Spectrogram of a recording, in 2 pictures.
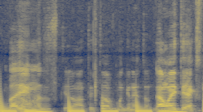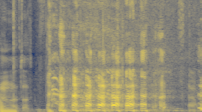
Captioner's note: audience laughs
